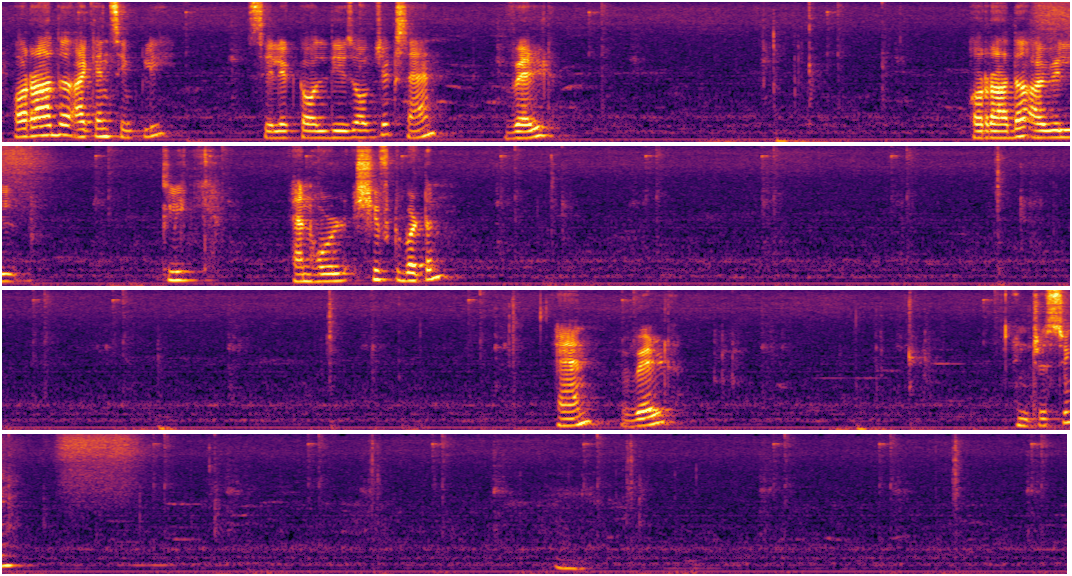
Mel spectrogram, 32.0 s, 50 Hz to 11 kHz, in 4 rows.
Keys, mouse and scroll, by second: 0.5-4.0 drag, 6.1 click, 6.5 scroll up 1, 8.6 click, 9.5 shift+click, 12.2 scroll up 1, 12.8 shift+click, 15.6 scroll up 1, 16.2 click, 18.7 scroll up 1, 19.4 click, 21.3-22.0 scroll down 1, 22.8 scroll down 1, 23.3 click, 23.9 scroll up 1, 25.1 click, 25.5 scroll up 1, 26.3 shift+click, 28.3 shift+click, 28.7 scroll down 1, 29.8 shift+click.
